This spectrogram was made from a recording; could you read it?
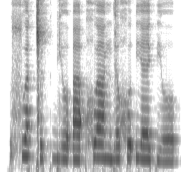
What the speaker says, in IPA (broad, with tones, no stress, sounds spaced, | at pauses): sʷ a˦ ǀ ʉ˨˦ k bʲ oː˧ ʔ aː˧ ʔ χʷ aː˦ ŋ ɡ ɛ˦ χʷ i˦ ʔ j ɛː˦ pʲ oː˧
